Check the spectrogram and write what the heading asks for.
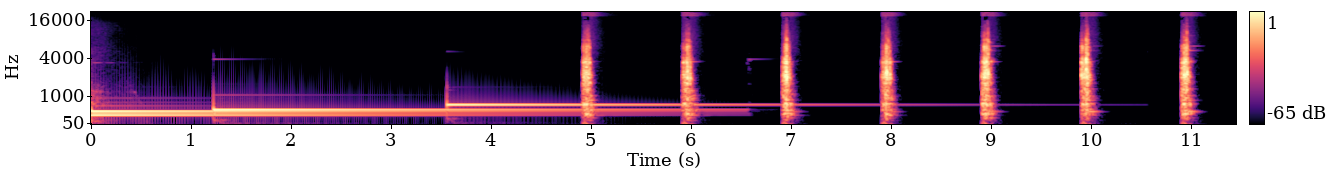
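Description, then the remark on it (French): A clock ticks steadily about once per second, seven crisp clicks in a row, following a few layered chime tones that ring out and slowly fade, accompanying a guided practice session. No voices. “Écoutez quelques instants le tic-tac qui vous accompagne pendant cette séance.”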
